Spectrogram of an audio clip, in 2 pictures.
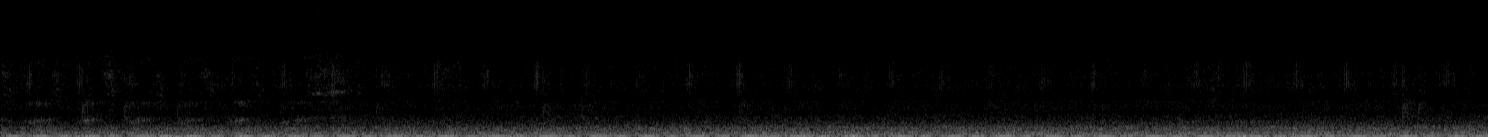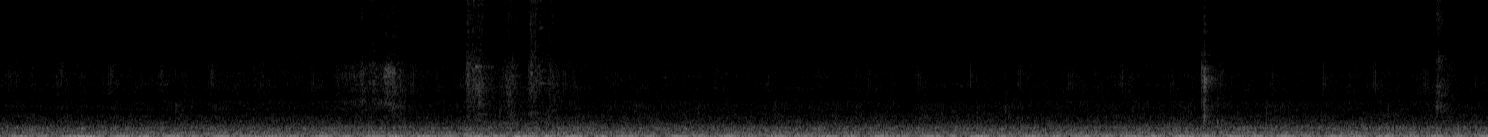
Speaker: Alexa garage fans High hear it buzz buzz buzz buzzz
